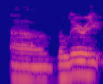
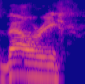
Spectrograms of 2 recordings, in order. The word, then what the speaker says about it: Valery: way, and they said, no, no, it's Valery. No, Valery. Actually, in Russian, it's Valery.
